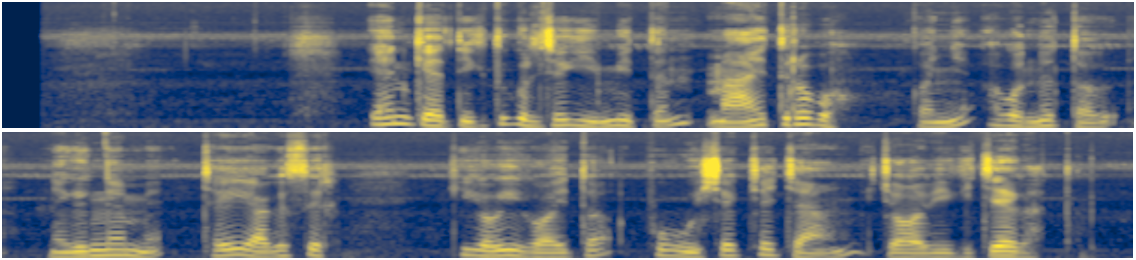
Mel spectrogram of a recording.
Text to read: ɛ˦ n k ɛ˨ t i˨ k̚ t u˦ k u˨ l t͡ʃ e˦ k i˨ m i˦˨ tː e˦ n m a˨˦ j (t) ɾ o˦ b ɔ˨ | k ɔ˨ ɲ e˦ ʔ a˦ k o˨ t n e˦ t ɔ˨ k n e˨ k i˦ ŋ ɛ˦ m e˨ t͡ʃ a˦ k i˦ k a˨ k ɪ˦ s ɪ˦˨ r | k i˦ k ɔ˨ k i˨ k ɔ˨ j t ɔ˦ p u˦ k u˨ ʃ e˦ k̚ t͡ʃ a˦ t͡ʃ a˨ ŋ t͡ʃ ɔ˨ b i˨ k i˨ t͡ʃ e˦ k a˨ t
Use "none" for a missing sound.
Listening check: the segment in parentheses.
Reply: t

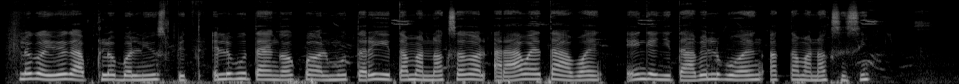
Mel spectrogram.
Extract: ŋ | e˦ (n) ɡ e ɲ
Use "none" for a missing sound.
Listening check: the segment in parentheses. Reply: ŋ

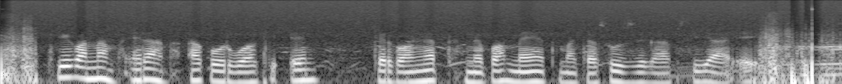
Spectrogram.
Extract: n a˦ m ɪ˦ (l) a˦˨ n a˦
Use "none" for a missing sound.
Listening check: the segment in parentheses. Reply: ɾ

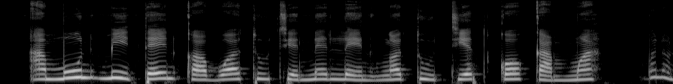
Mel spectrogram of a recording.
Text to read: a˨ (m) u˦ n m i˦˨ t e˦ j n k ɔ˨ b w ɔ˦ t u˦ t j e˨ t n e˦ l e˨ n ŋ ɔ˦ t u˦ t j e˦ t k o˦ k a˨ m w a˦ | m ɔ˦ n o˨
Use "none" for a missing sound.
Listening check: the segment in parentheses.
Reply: m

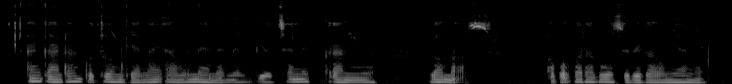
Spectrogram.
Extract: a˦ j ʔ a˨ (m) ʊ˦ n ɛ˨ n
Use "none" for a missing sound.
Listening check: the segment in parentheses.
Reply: m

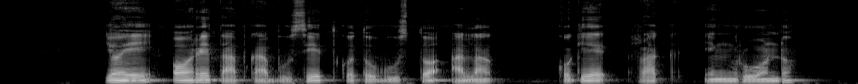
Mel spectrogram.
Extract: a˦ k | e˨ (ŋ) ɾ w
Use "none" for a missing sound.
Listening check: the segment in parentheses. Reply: ŋ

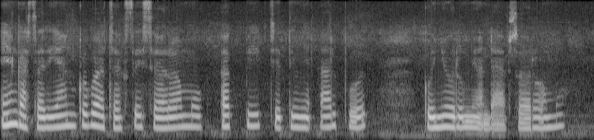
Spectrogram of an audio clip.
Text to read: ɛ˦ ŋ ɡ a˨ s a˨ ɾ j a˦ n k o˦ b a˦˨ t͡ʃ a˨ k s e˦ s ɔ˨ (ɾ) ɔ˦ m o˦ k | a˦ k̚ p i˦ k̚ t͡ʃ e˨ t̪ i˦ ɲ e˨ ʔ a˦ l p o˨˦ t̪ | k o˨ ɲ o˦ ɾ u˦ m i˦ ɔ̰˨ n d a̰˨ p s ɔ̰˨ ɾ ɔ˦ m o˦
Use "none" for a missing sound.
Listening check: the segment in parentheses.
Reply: ɾ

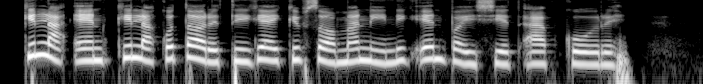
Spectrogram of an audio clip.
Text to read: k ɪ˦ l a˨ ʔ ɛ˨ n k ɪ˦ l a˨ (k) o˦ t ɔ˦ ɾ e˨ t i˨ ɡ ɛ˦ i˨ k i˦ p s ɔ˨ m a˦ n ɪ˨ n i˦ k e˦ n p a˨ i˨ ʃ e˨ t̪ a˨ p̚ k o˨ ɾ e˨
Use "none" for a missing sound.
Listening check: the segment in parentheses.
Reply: k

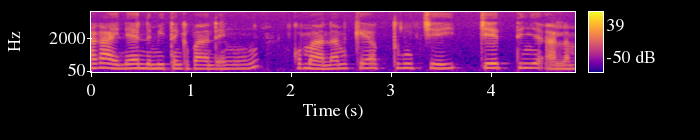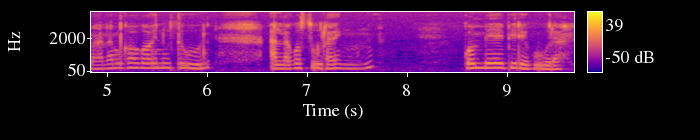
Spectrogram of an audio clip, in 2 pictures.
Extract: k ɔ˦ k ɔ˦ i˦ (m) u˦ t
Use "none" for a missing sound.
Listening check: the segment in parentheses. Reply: n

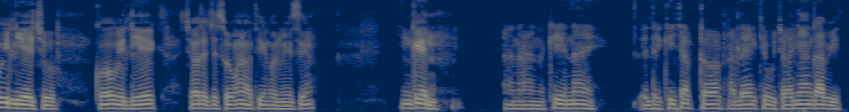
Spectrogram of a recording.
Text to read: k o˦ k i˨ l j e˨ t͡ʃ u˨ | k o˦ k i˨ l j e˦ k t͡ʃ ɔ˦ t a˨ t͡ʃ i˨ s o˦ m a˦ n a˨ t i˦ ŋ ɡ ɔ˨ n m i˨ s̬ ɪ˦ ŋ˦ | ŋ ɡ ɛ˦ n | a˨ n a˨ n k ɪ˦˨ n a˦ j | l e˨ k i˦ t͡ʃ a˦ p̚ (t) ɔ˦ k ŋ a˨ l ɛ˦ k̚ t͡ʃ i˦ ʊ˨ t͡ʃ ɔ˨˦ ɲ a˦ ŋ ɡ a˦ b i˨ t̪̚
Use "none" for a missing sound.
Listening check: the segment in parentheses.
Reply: t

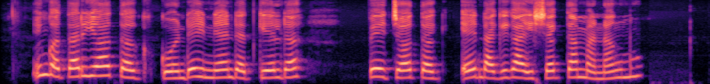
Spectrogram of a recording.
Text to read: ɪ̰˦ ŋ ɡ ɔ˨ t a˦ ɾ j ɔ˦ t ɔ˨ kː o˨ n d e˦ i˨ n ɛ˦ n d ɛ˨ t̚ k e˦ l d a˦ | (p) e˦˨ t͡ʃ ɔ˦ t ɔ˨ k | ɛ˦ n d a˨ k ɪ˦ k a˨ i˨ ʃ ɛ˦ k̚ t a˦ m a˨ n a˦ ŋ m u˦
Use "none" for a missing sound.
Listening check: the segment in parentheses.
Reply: p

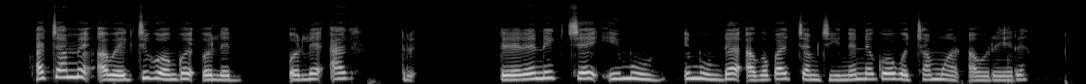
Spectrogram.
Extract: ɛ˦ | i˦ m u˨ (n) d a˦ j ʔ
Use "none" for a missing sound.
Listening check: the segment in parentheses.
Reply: ŋ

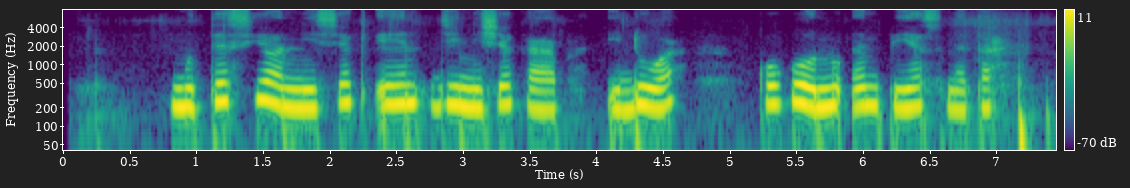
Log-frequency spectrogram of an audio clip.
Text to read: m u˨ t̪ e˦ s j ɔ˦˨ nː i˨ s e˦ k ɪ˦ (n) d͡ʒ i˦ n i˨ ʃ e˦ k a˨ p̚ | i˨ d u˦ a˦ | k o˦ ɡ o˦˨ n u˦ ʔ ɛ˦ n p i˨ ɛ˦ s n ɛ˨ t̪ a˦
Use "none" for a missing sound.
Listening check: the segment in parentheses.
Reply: n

